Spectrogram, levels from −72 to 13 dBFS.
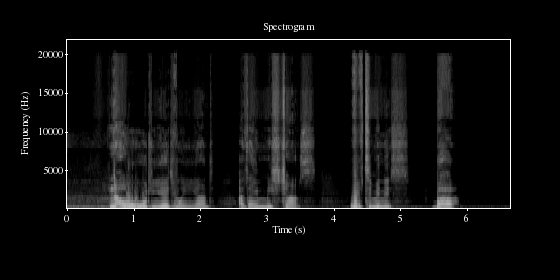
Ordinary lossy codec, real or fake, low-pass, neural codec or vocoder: none; fake; none; vocoder, 48 kHz, 128 mel bands, Vocos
